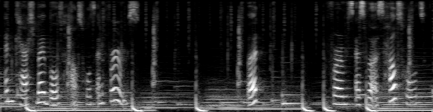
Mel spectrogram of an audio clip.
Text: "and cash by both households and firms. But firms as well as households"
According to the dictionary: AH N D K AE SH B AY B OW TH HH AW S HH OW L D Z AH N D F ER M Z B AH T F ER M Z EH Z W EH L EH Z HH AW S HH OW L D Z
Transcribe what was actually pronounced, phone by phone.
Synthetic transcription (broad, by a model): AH N K AE SH B AY B OW TH HH AW S HH OW L D Z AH N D F ER M Z B AH T F ER M Z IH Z W EH L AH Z HH AW S HH OW L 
